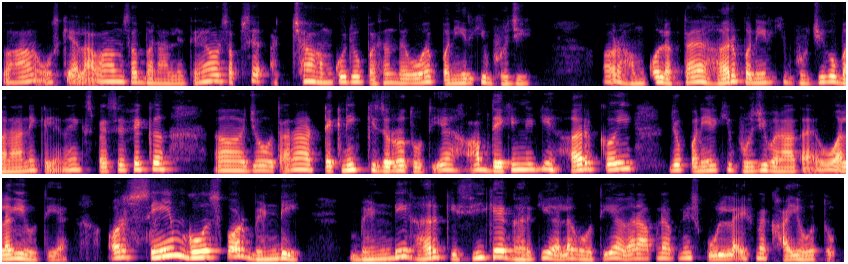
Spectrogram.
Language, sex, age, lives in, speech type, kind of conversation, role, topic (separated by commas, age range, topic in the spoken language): Hindi, male, 25-29, India, conversation, podcast, guest, Ghar ka khaana zyada swadisht banane ke liye kaunse simple tips sabko pata hone chahiye?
